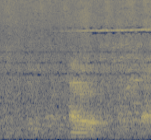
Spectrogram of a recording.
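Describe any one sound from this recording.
A man speaks briefly, heard from a distance.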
